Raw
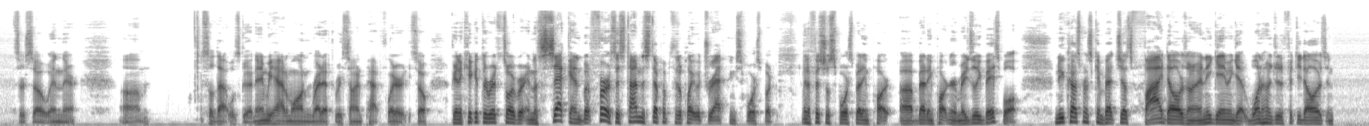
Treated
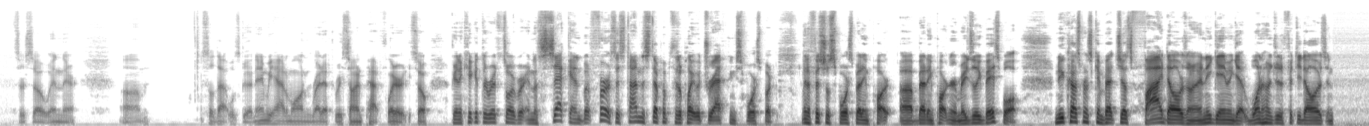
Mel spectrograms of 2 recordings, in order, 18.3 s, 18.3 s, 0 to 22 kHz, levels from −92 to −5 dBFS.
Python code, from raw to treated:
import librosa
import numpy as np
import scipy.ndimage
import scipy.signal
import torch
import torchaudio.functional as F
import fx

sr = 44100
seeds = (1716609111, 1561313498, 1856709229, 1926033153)

y = fx.gain(x, sr, db=fx.line((4.22, -12.0), (4.7, -2.5), (8.36, -2.5), (8.97, 4.5)))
